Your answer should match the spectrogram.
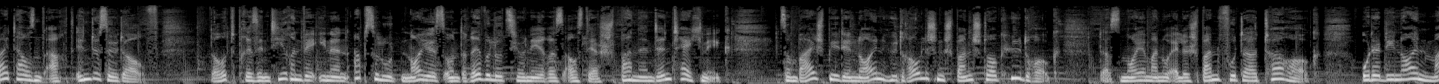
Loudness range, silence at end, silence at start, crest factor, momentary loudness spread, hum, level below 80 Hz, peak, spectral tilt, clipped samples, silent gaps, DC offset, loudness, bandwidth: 2 LU; 0 s; 0 s; 16 dB; 11 LU; none; -46 dBFS; -2 dBFS; -6 dB/octave; under 0.1%; none; under 0.1%; -17 LUFS; 16.5 kHz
